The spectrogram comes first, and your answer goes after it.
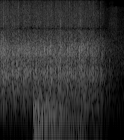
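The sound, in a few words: applause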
